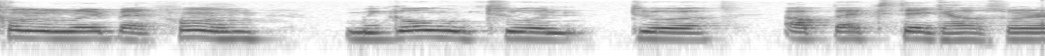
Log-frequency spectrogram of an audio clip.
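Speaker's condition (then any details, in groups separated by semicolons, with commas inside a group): Cerebral palsy; from birth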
